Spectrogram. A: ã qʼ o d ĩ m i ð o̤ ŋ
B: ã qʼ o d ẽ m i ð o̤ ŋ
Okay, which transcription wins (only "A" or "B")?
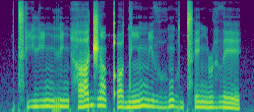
A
